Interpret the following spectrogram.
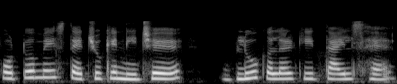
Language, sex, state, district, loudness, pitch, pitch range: Hindi, female, Assam, Kamrup Metropolitan, -15 LUFS, 260 Hz, 250-280 Hz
